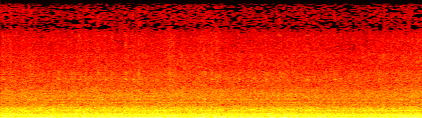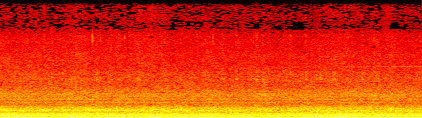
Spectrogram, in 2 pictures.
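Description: Steady drone of engine and tyre noise heard from inside a vehicle's cabin while cruising on a concrete highway, with a faint steady hum running under it.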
